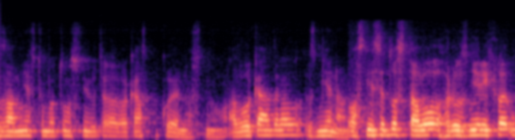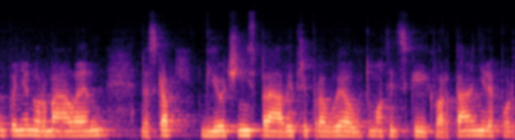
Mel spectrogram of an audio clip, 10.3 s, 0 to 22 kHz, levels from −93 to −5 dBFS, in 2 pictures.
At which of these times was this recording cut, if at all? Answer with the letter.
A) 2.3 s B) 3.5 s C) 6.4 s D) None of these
B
